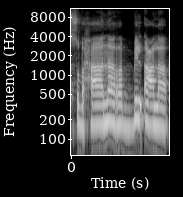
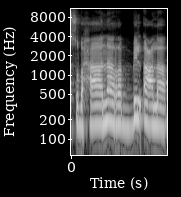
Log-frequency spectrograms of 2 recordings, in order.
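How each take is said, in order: First: The middle word is shortened to rabbil. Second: The middle word is shortened to rabbil.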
